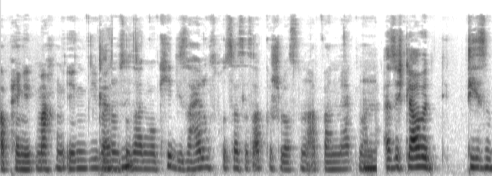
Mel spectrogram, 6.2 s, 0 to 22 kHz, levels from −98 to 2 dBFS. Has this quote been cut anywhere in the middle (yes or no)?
yes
